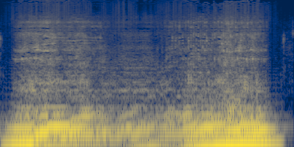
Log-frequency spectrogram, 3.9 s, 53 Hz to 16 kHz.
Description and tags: Granular. Pitch rises then falls
Sampled didge note (recorded with akg c1000s) processed in a custom granular engine in reaktor 4
didgeridoo, granular, reaktor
